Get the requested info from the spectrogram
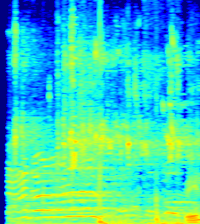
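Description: A basketball dribbled on a hardwood court: two bounces, about a second in and again half a second later. Before them a voice holds one steady note, and near the end a commentator starts talking.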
